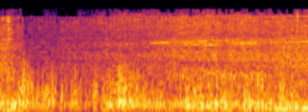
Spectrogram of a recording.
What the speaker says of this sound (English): Helicopter is here.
